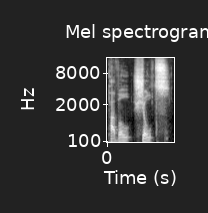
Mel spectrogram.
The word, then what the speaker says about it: Pavel Šulc: So today we're going to be talking about Pavel Šulc.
